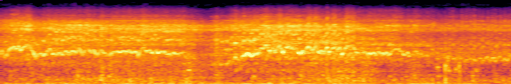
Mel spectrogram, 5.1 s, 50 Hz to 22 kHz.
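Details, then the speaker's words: Kyosho Outlaw Rampage Pro RC truck, 3660 2750kv motor, 32dp module 0.8 gearing, on the run: faint steady high gear whine remains but much less than before. "Alors, on a toujours un peu, ouais, le sifflement, hein, mais c'est vraiment beaucoup moins qu'avant."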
